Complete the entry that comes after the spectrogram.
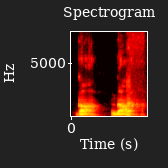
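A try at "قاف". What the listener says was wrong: No, not ga, but qa. So, like I said, it's going to come from the rear of our tongue. The rear of your tongue is going to make contact with the backside of your uvula.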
